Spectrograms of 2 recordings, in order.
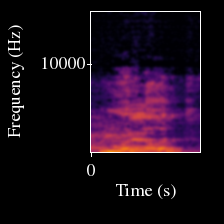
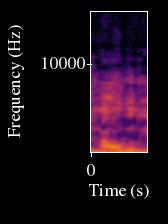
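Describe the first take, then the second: First: The first syllable has a plain u vowel. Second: The first syllable has the diphthong au. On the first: This is how Sundanese speakers say it. "bibir urang bibir sun Sunda nyebutkeun" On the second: This is the original Arabic form.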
